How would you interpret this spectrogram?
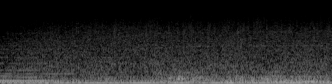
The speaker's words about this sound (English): The rain against the windows has increased. If they ever land and take off again, it could be in the middle of a storm.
